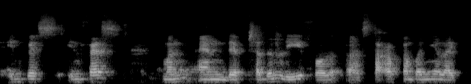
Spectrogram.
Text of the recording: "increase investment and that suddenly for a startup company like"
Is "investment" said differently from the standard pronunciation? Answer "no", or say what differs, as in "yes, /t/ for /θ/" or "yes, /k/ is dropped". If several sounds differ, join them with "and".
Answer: yes, /t/ is dropped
